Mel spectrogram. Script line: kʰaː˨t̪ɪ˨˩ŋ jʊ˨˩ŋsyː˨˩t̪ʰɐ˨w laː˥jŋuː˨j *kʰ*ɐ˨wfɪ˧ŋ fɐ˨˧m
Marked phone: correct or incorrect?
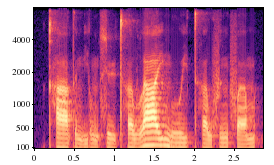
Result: incorrect: t̪ʰ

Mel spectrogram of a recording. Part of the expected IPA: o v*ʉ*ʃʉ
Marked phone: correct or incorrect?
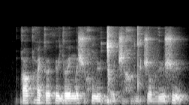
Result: correct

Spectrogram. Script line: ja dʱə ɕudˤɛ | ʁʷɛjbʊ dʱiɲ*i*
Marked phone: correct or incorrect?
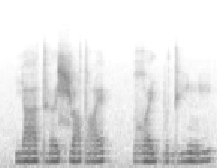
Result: correct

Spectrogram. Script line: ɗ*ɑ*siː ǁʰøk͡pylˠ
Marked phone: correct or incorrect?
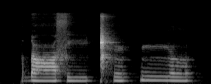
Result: correct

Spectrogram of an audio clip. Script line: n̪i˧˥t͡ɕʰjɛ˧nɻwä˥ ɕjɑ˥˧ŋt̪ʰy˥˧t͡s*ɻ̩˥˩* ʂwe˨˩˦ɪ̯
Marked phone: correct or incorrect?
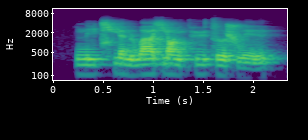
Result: incorrect: ɹ̩˥˩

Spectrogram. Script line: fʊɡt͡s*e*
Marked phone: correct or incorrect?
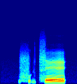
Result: incorrect: ɛ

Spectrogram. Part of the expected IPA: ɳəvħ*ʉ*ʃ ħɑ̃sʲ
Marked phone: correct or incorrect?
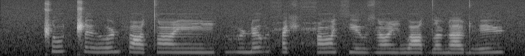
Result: incorrect: ə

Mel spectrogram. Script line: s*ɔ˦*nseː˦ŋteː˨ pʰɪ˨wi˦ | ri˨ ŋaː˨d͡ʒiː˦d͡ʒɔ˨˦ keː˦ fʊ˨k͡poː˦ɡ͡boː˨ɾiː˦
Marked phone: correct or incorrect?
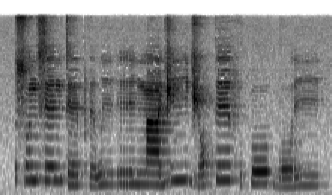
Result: incorrect: o˦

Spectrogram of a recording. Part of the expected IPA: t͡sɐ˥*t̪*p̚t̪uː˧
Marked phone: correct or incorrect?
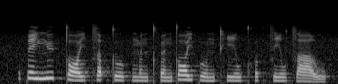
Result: incorrect: none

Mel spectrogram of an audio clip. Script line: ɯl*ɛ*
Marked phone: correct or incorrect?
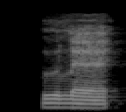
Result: correct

